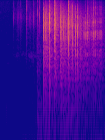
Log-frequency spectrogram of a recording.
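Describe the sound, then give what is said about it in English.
Dice clatter and tumble across a table during a game among friends at an old Victorian house in Oakland on a Saturday evening, starting with a few light ticks and building into a rapid, bright rattle that slowly settles. Fairly loud, no voices. “I only had two dice.”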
